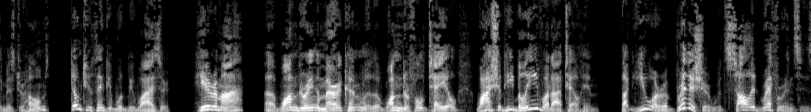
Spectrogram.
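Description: A man's voice: on the high side, wildly swooping pitch, slightly rough, no room sound, studio quality, voice pushed up, heavily acted. A man voicing a brash American lawyer who pushes hard and talks in a hurry. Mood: pushy. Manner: forceful, hurried. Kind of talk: audiobook character reading.

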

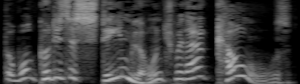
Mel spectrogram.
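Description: A man's voice: very high-pitched, huge pitch swings, slow pace, a bit bright, breathy edge, no echo, clean studio sound, pitched above the performer's own voice, exaggerated voice. A man voicing a stout working-class wife in an audiobook, garrulous, anxious and scolding, with colloquial, deferential talk. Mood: worried. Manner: chatty and colloquial, deferential with frequent "sir". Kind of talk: audiobook character voice.

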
